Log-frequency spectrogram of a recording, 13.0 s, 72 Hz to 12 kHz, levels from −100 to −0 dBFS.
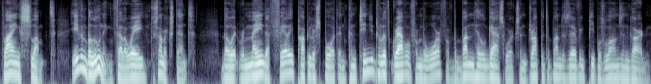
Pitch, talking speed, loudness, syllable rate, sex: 110 Hz, 180 wpm, -19 LUFS, 4.8 syllables/s, male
